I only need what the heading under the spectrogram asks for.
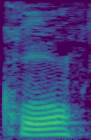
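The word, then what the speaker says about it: KÜHL: The other one on my list is I don't know how to pronounce it. Cool, Kuhl, yeah.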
